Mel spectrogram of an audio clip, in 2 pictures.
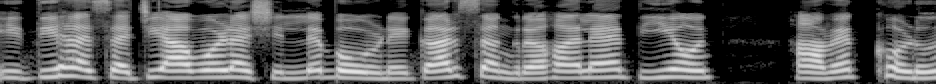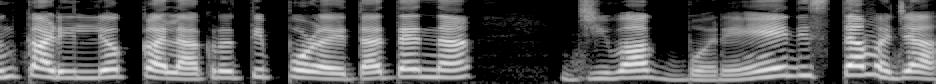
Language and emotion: Goan Konkani, happy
